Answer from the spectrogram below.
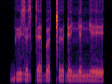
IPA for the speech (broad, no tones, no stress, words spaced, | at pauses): byzʏzkɛɓœ ǀʏɗeɲɛ ɲe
